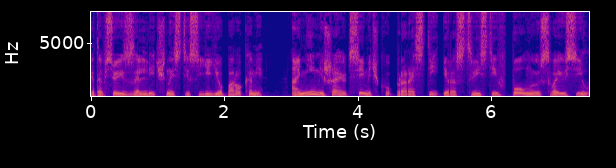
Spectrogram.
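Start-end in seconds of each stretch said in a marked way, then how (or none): none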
